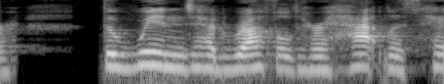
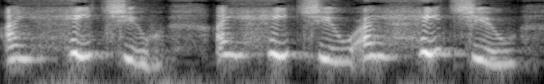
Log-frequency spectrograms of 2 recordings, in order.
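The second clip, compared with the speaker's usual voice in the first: higher and louder, stamping each time; furious repeated outburst; 10 semitones higher, 4 dB louder than usual. A narrator's reading. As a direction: hammer the hatred home, each louder. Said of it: "A louder stamp with each assertion".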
